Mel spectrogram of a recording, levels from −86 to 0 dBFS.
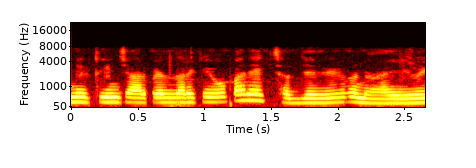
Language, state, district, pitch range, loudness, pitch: Haryanvi, Haryana, Rohtak, 175-200 Hz, -14 LUFS, 190 Hz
